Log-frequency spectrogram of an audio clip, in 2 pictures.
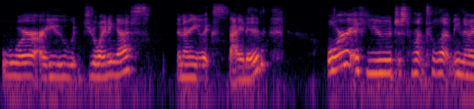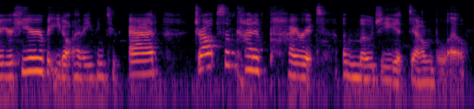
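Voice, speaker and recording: A woman hosting a book channel, talking to viewers in a measured, deliberate, presenter-style way with short pauses between phrases. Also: mid-range voice, animated, lo-fi sound. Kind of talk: presenter-style talk to camera.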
